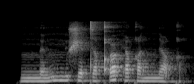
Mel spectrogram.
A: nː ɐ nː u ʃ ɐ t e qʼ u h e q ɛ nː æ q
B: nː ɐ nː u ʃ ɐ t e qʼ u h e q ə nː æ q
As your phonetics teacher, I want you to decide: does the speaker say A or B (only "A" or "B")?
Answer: A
